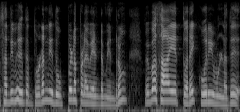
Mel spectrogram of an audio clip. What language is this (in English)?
Tamil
